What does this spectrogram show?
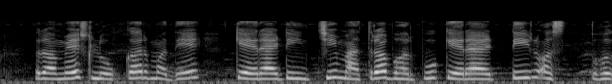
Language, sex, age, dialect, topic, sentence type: Marathi, female, 18-24, Varhadi, agriculture, statement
